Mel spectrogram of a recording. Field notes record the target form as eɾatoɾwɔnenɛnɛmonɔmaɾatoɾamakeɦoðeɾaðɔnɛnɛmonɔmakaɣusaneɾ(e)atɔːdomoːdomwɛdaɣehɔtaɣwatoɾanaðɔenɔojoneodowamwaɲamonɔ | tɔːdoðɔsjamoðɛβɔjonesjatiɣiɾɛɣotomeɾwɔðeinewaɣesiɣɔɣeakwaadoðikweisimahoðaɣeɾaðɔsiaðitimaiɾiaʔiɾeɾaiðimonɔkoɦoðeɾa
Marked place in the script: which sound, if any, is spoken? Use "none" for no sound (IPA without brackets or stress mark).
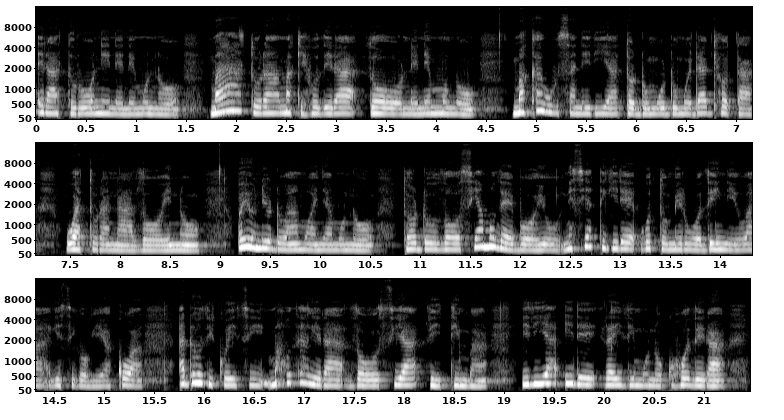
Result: i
